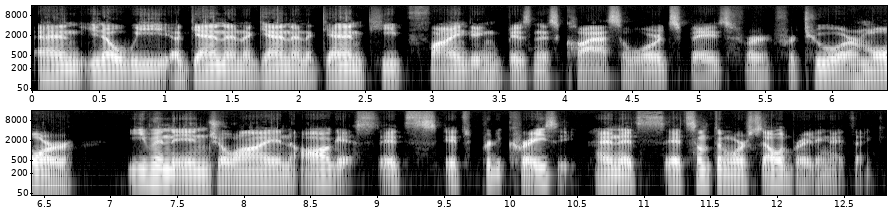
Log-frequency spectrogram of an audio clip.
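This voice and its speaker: A man's voice: deep voice, animated, normal speed, fairly bright tone, no echo, studio quality. A man speaking as an expert guest on a podcast, explaining things upbeat and enthusiastically. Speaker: travel deals expert guest. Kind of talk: podcast conversation. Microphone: podcast microphone.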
